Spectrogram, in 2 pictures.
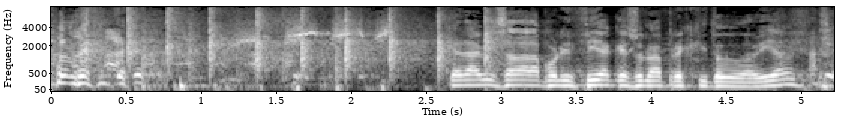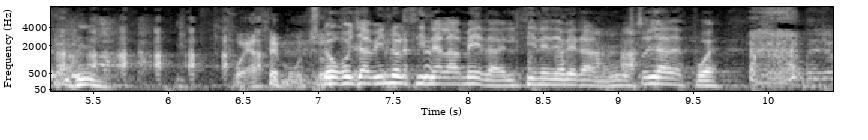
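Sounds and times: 
speech: 0.0s - 1.0s, 1.6s - 2.0s, 2.6s - 5.8s, 6.4s - 10.4s
laughter: 0.0s - 2.3s, 4.8s - 10.4s
hand clapping: 0.2s - 3.2s.

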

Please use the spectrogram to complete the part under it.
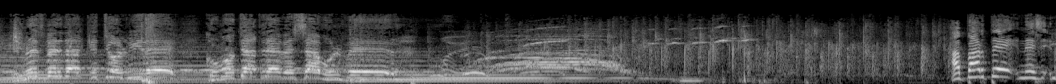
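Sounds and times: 
speech: 0.1s - 4.8s, 9.5s - 10.5s
studio audience applause after a song: 4.6s - 10.0s.

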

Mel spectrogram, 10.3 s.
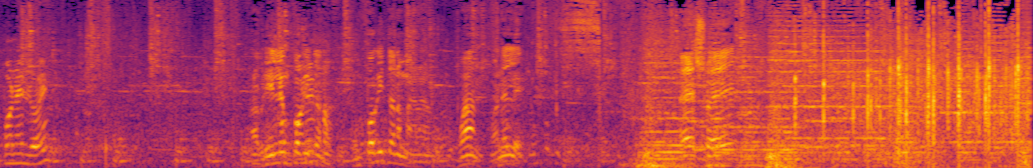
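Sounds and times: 
speech: 0.1s - 8.4s
crowd in Jerez applauding a procession: 6.7s - 10.3s.

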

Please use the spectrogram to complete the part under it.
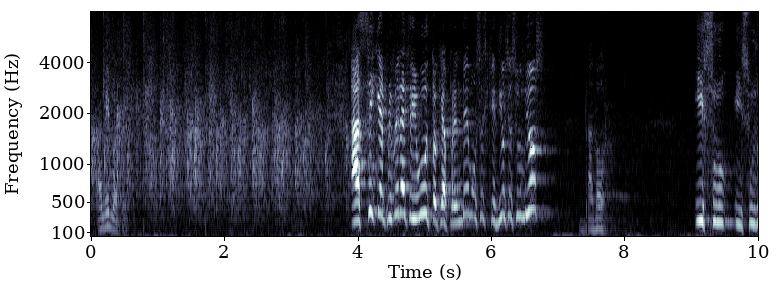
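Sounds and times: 
audience applauding: 0.0s - 4.1s
speech: 0.1s - 0.7s, 3.9s - 7.8s, 9.0s - 10.0s.

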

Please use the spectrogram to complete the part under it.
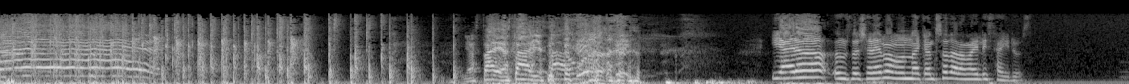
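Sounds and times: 
small group applause for the presenter: 0.0s - 5.9s
speech: 4.7s - 6.6s, 7.7s - 10.4s
laughter: 5.0s - 6.8s.

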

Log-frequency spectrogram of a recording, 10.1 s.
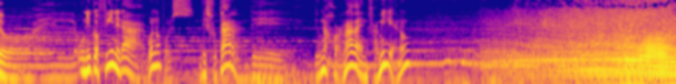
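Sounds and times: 
speech: 0.0s - 0.2s, 1.2s - 6.3s
Ford Trimotor propeller airplane engines droning overhead: 6.2s - 10.1s.

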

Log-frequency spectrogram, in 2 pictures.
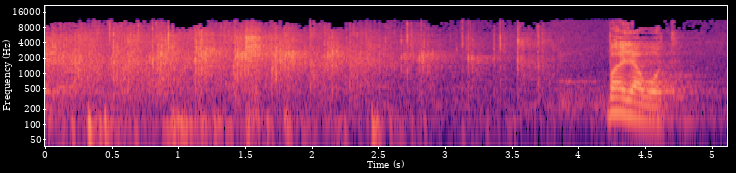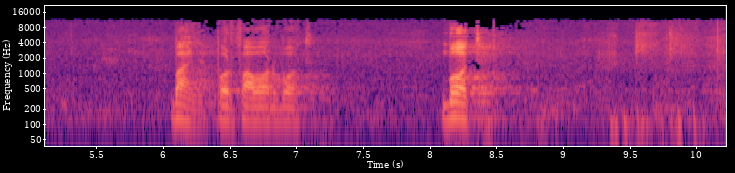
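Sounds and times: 
crowd applause: 0.0s - 3.8s
speech: 4.2s - 4.8s, 6.1s - 7.2s, 8.1s - 8.6s.

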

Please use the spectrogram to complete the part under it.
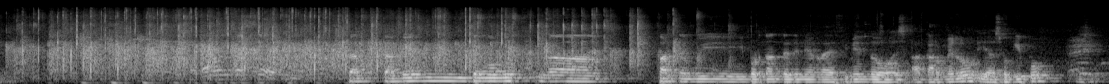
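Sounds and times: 
audience applause: 0.0s - 7.4s
speech: 3.5s - 10.9s.

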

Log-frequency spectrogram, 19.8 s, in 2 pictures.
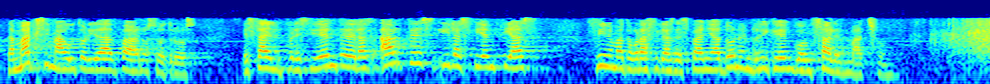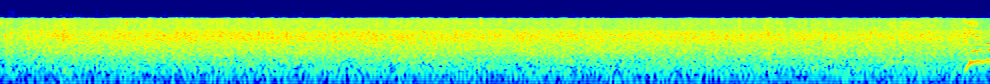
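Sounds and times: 
speech: 0.1s - 9.0s
audience ovation, applause: 9.3s - 19.7s.

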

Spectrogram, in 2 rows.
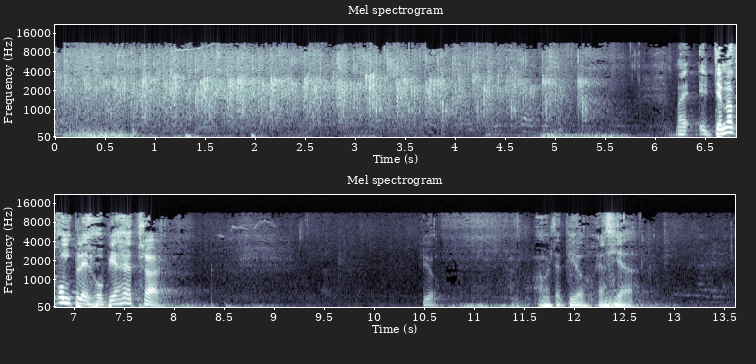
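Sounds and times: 
audience applause: 0.0s - 5.7s
speech: 6.2s - 8.0s, 11.7s - 12.7s.

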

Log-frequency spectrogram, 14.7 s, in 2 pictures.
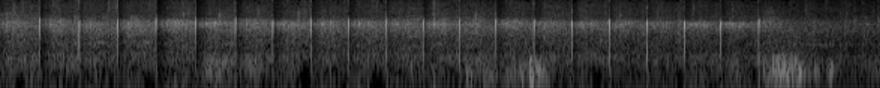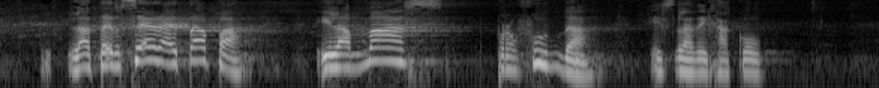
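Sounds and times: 
audience applauding children: 0.0s - 8.0s
speech: 7.9s - 10.9s, 11.5s - 13.8s.

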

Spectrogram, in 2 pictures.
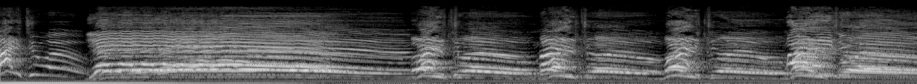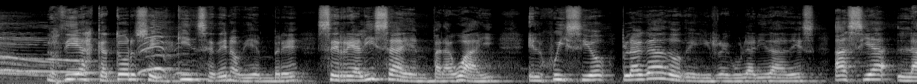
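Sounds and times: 
crowd chanting a slogan in unison: 0.9s - 11.0s
speech: 9.7s - 18.3s.

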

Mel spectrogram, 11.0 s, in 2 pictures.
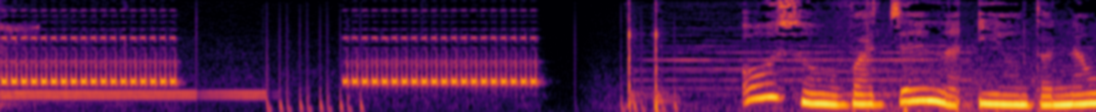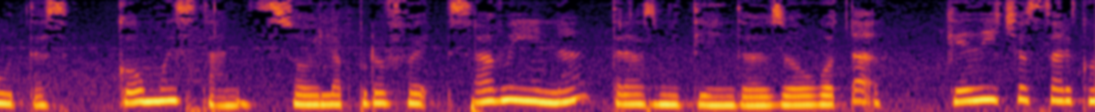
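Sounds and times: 
telephone ringing with electronic trilling bursts: 0.0s - 2.8s
speech: 3.8s - 10.9s.

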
